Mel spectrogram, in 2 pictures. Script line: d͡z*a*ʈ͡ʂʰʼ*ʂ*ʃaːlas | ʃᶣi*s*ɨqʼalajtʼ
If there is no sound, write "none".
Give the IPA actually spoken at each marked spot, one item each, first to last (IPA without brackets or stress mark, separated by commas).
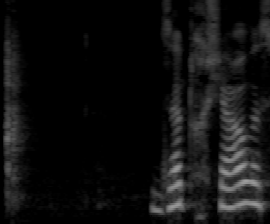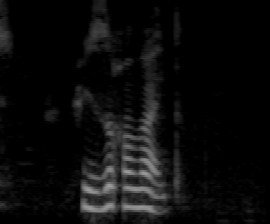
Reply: a, χ, z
